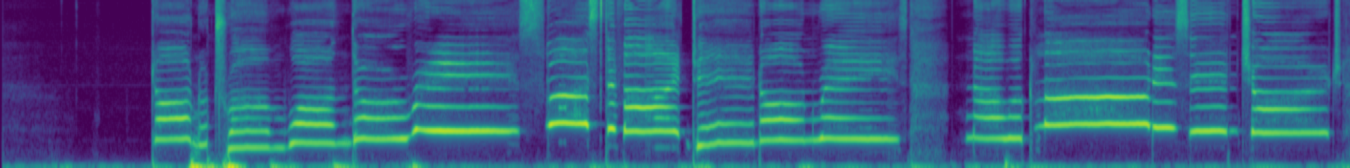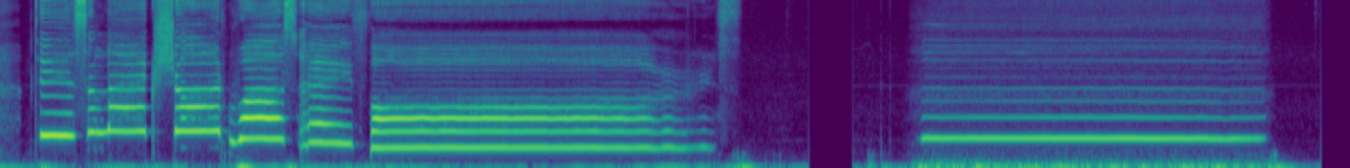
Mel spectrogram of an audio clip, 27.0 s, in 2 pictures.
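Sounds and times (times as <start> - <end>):
barbershop tags singing: 1.5 - 20.8.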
